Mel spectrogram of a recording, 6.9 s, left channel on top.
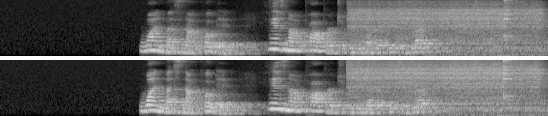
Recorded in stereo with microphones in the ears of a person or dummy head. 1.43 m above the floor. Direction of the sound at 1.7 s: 55° right (ahead or behind).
